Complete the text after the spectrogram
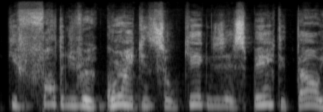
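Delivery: high-pitched mock outrage; irate husband. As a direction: imitate a furious man's indignant rant. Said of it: "o cara chegou assim, ele bateu".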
